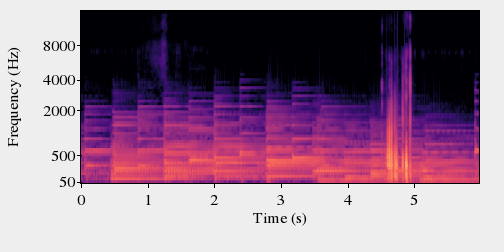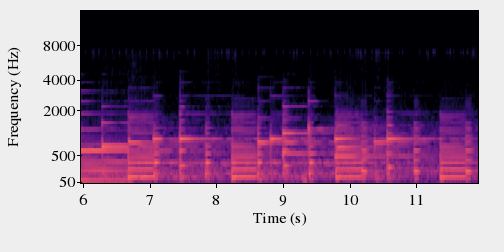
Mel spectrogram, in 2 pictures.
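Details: Gentle piano music plays with a brief sharp knock partway through, and no cat voice is heard.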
